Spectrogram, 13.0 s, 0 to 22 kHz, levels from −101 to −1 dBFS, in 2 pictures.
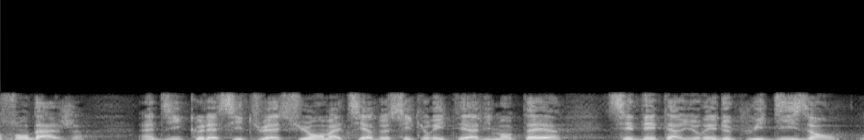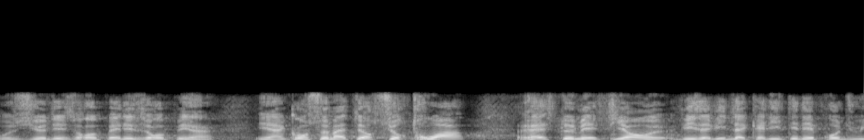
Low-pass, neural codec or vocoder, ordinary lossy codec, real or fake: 7.2 kHz; codec, 16 kHz, 16 kbps, FunCodec, trained on Chinese and English, 50 frames a second; none; fake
